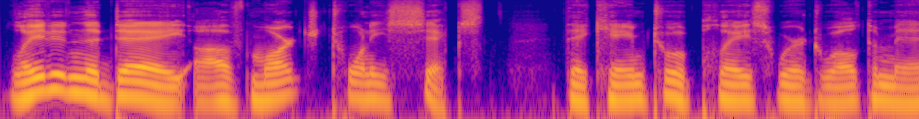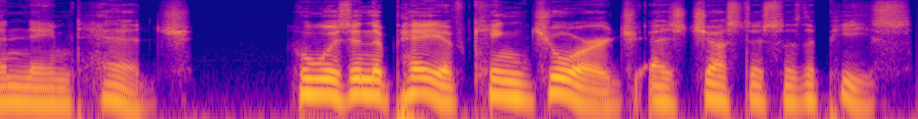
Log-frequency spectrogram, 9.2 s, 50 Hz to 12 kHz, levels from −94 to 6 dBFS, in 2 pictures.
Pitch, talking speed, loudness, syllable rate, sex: 125 Hz, 210 wpm, -18 LUFS, 5.1 syllables/s, male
